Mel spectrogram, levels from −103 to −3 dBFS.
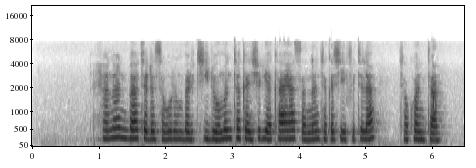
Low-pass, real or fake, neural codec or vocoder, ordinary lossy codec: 19.8 kHz; real; none; AAC, 24 kbps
